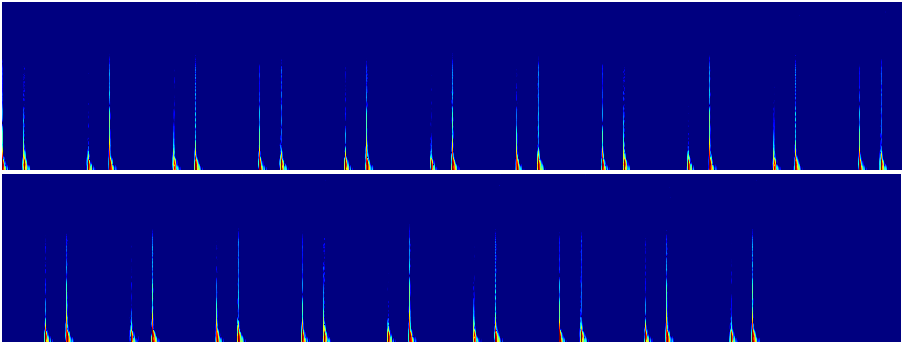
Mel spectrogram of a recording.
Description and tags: Human heartbeat made in LMMS
heartbeat, heart-beat, heart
